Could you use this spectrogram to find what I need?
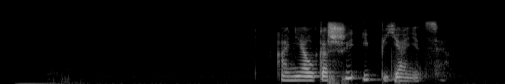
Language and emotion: Russian, angry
